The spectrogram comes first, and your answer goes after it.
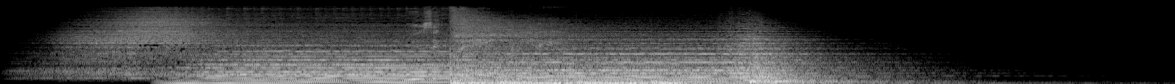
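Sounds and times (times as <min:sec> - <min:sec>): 
cinematic logo sting: 0:01.1 - 0:09.6.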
